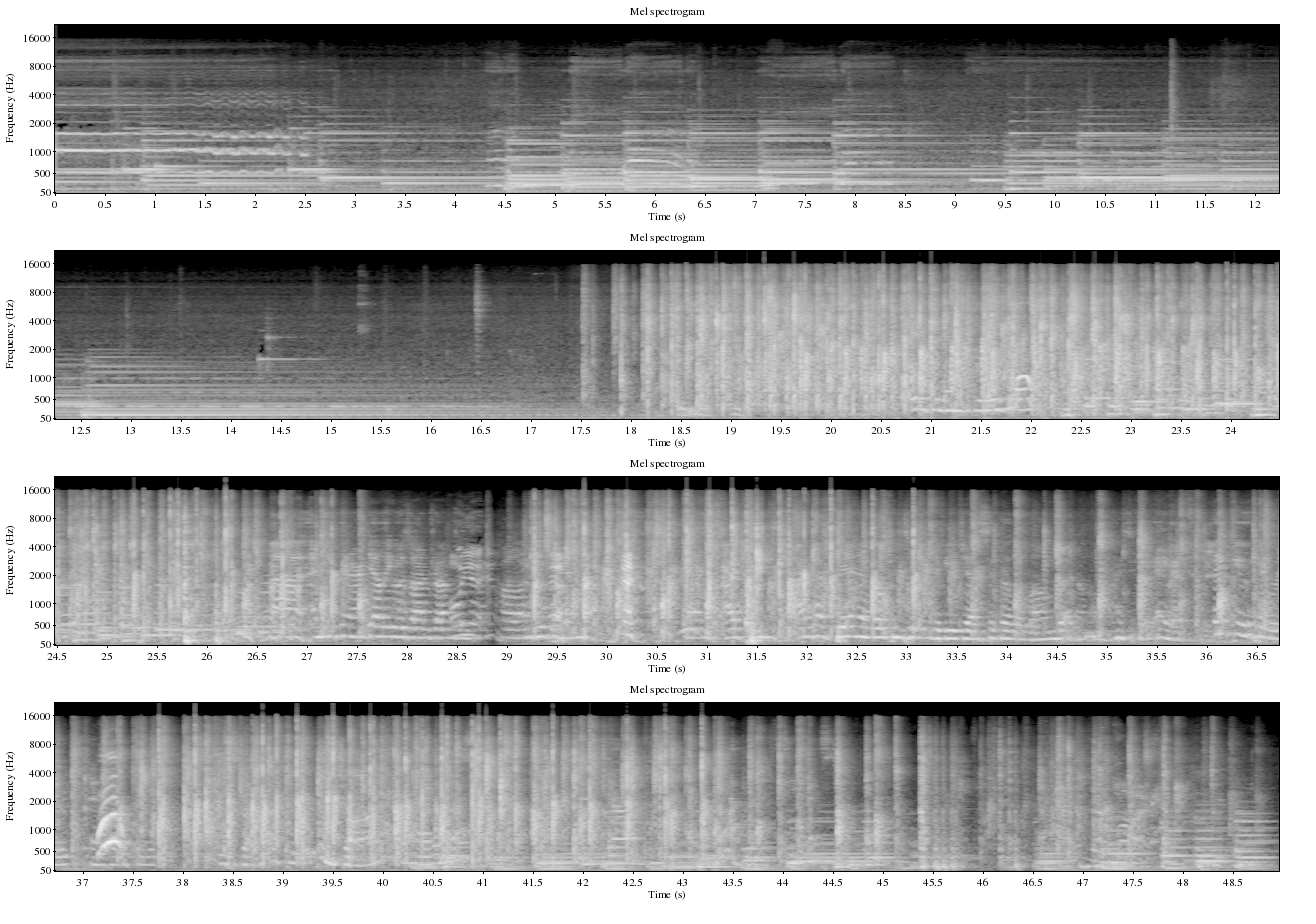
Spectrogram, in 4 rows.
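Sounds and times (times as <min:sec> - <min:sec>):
piano chord: 0:00.0 - 0:17.4, 0:19.2 - 0:28.1, 0:37.6 - 0:48.9
audience applause: 0:17.5 - 0:27.8, 0:28.6 - 0:48.9.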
